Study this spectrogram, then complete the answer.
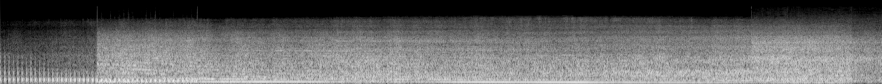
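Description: A four-engine propeller plane drones loudly overhead.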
